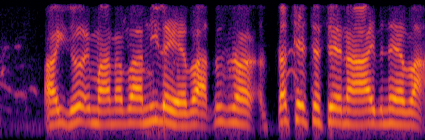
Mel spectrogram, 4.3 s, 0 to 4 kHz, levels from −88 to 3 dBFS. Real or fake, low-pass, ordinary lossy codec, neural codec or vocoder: real; 3.6 kHz; none; none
